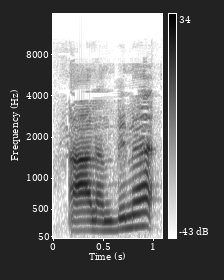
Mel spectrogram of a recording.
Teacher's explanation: أعلم بما الميم متحركة، فإحنا هنضغمها، ولما نضغمها هنسكن الحرف الأول، أصبح ميم ساكنة، والميم الساكنة اللي بعدها باء، فهي في حكم الإخفاء. يعني اللي وصلنا لحكم الإخفاء هو الإدغام.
